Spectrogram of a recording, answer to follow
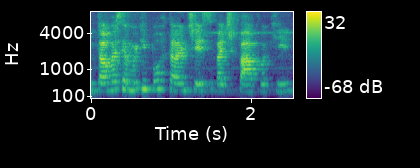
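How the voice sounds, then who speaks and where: A woman's fairly high voice with a slight mineiro accent, a fairly quick pace and fairly even intonation. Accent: slight mineiro accent (Minas Gerais). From Minas Gerais, Brazil. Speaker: webinar host, marketing staff. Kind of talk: live webinar hosting. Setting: online livestream.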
